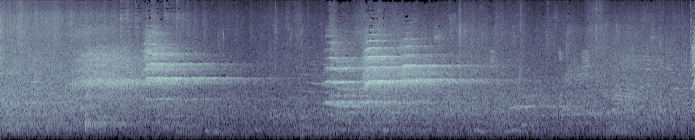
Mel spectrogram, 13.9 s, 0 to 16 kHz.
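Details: Captive belugas Mirai and Nico during a training session at Port of Nagoya Public Aquarium, 20 February 2021: two bursts of bright, harmonic, nasal tones near the middle of the range, the second louder and wavering, over a steady indoor hum.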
